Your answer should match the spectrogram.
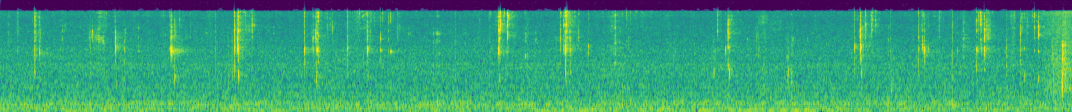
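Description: A person eating with wooden chopsticks from a plastic container: chewing, with scattered short clicks and crunches, one or two a second, over a steady low hum.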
